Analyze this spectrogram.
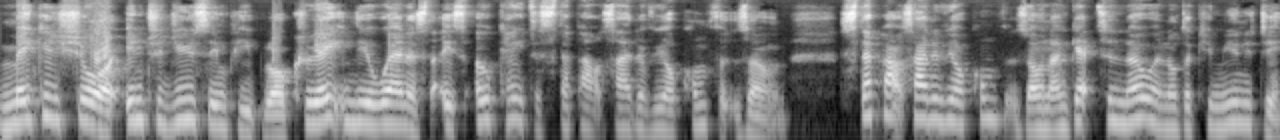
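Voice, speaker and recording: Fairly quick and with lively intonation, a woman speaks at a fairly low pitch in a dark, mellow tone. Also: quiet background. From Britain, Nigerian Igbo family. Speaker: peace activist and professor. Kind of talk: interview.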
